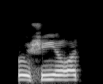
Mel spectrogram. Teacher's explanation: रा के ऊपर ज़बर है इसलिए इसको हम पुर पढ़ेंगे, यानी कि मोटा पढ़ेंगे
